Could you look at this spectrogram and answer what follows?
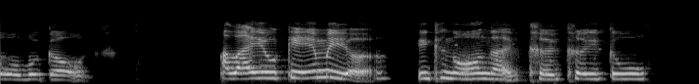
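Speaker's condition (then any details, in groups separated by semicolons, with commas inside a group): Cerebral palsy; from birth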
